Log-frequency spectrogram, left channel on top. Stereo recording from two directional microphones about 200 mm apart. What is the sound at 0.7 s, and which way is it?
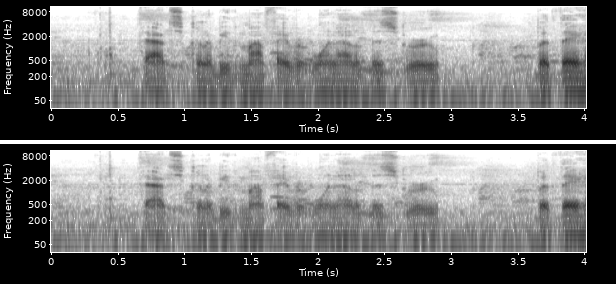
Speech, 50° left (ahead or behind).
